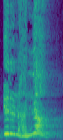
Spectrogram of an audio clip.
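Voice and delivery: high, loud call, slow at the end; calling to daughter. Retold or imitated. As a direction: call across the webcam cheerfully. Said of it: "뭐 이렇게 하고요".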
